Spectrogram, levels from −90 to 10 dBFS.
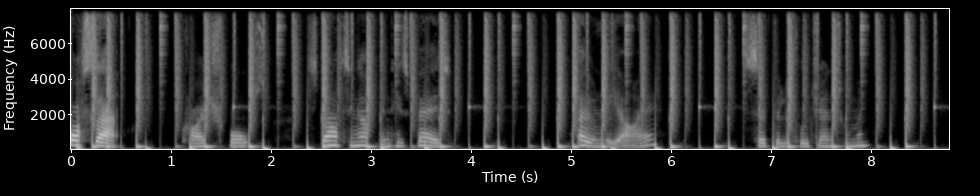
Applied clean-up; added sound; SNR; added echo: none; Drum kit; -1 dB; none.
